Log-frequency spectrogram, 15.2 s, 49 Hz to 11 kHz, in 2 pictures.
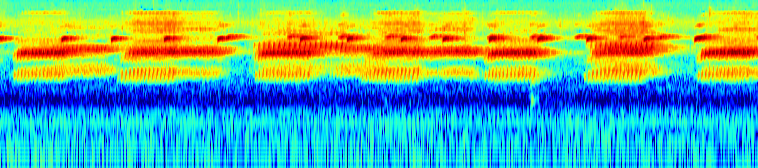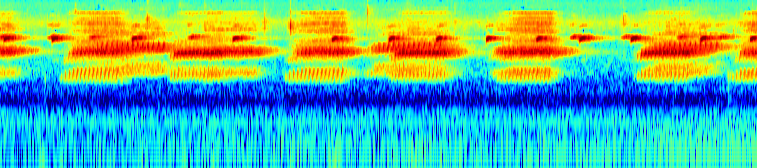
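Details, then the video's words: Croaking frogs in a wetland, many rough pulsed calls overlapping into dense bursts that rise and fall every second or two for the whole stretch, with a faint low hum underneath. "Relaxing Sounds Series - Part 13 - Frogs"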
